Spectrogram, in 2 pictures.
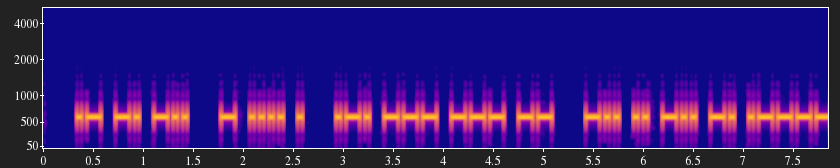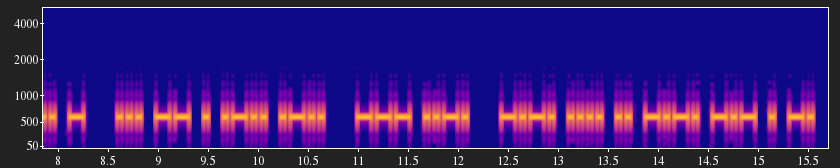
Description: Morse code, heard as a keyed tone, about 25 wpm, 600 Hz. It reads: AND THE ROOM DIDN'T SMELL OF CHICKEN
